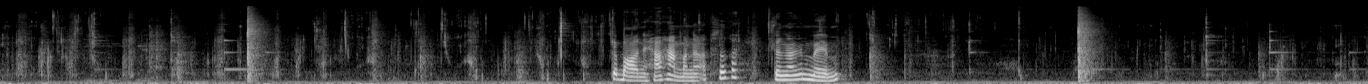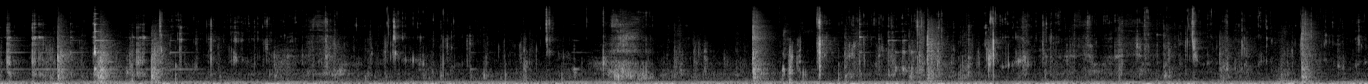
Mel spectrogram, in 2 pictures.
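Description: Chopsticks tap against a bowl.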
